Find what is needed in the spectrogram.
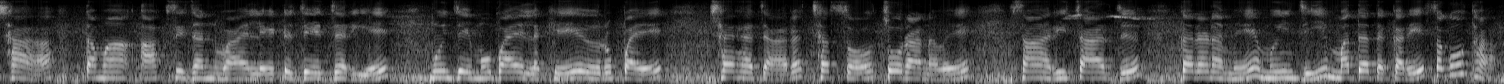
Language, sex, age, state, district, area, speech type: Sindhi, female, 45-60, Uttar Pradesh, Lucknow, rural, read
